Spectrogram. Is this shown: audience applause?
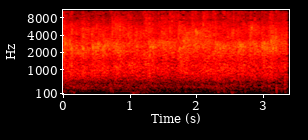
yes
